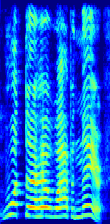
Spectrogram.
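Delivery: exasperated high outburst at the scores; incredulous outburst. Real, not acted. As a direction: throw up your hands in disbelief. Mocking critics' scores.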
